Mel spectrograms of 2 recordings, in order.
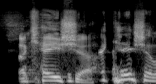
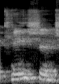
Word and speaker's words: Acacia: Is with, make sure I'm saying this right, Acacia. – Like Acacia forgot. We're still here doing our 11,000 barrels a day. – That's right. Like the acacia tree. Yes, Acacia.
